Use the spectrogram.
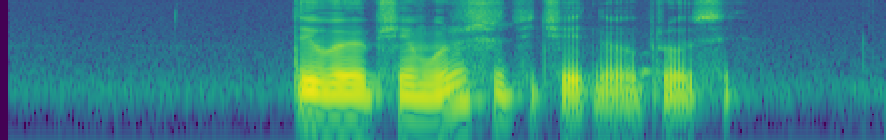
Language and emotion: Russian, neutral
